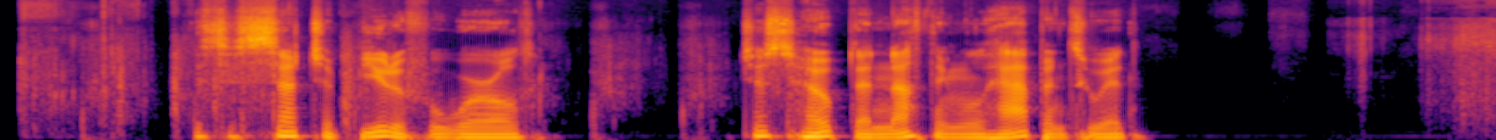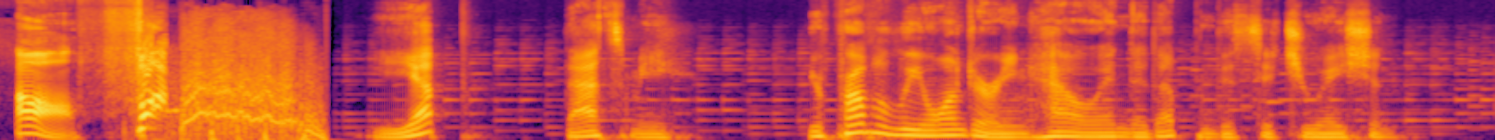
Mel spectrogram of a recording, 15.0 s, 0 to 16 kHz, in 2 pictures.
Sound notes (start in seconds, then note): 7.2 creeper hissing; 8.0 record scratching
